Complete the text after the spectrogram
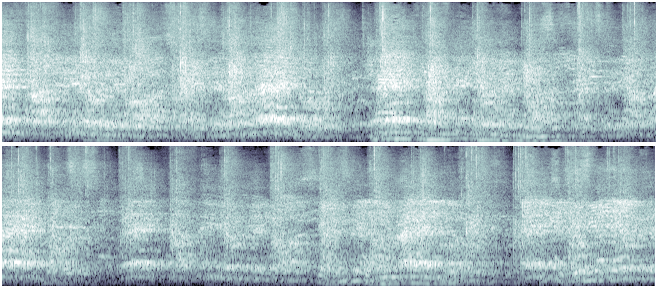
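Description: A large audience of children chatters and cheers loudly in an echoing hall.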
